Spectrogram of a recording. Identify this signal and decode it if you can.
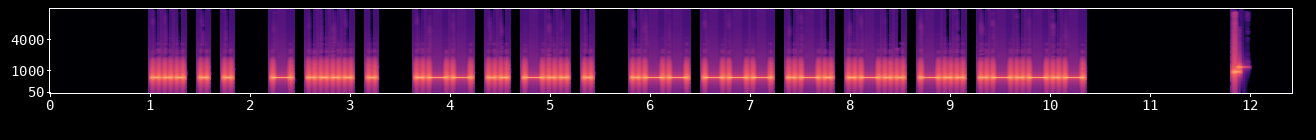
Morse code, heard as a keyed tone, about 20 wpm, 700 Hz. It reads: SEE THE WIDE WORLD.
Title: Sentences from Top 900 Words 20wpm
